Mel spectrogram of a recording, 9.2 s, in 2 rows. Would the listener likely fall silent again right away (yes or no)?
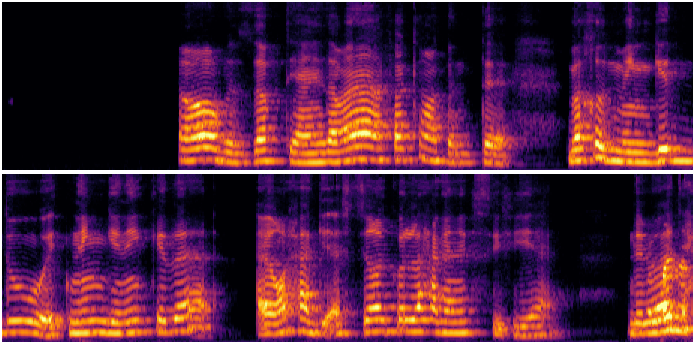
yes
